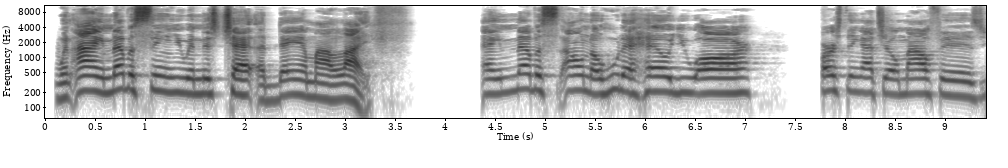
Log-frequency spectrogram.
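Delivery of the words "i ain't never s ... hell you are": ordinary talk, nothing marked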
